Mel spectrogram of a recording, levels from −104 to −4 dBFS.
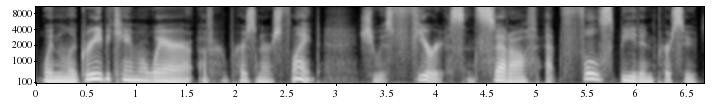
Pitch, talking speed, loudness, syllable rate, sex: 175 Hz, 170 wpm, -19 LUFS, 4.6 syllables/s, female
